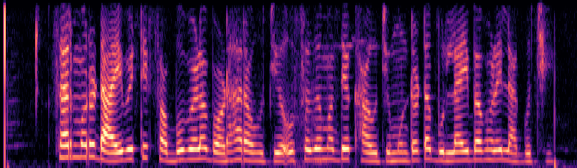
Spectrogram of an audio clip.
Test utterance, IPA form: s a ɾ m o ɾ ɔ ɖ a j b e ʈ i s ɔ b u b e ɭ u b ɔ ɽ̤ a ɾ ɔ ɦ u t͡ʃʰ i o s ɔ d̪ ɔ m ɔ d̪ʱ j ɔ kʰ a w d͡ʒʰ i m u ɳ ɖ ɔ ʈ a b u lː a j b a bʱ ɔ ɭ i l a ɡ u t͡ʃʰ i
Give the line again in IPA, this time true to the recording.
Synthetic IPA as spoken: s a ɾ m o ɾ ɔ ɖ a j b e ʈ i s ɔ b u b e ɭ ɔ b ɔ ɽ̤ a ɾ ɔ ɦ u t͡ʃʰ i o s ɔ d̪ ɔ m ɔ d̪ʱ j ɔ kʰ a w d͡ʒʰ i m u ɳ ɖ ɔ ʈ a b u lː a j b a bʱ ɔ ɭ i l a ɡ u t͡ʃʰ i

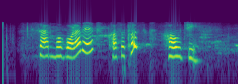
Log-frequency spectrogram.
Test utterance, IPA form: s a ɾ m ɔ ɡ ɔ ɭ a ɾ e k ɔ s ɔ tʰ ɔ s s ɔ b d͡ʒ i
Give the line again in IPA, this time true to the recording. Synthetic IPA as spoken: s a ɾ m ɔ ɡ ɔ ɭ a ɾ e kʰ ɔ s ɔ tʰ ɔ s h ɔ w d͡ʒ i

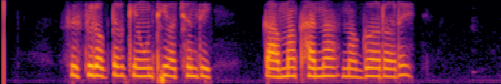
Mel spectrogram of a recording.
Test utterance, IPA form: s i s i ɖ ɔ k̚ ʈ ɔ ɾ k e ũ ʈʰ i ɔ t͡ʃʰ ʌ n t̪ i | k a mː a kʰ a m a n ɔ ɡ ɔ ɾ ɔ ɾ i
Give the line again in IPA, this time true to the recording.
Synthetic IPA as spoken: s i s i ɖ ɔ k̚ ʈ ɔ ɾ k e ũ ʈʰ i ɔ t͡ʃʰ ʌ n t̪ i | k a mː a kʰ a n a n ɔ ɡ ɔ ɾ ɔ ɾ e

